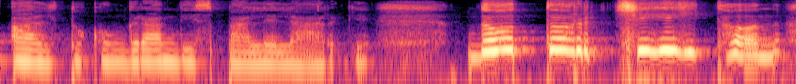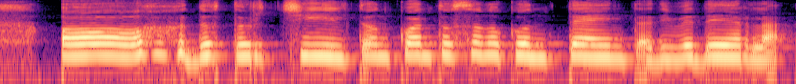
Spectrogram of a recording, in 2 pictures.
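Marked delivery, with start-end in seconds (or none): 2.3-7.9 high, loud, slow cry of delight; a girl bursting with joy at seeing him; joyful exclamation. A narrator's reading. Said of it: "esclamò Pollyanna felice".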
